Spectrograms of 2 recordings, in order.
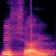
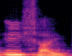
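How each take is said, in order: First: ईसाई with a short first i; आम गलत उच्चारण. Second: ईसाई with a long first ee; शुद्ध उच्चारण. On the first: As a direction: start ईसाई on a quick short "i". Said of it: "आप बोलते हैं ना". (ईसाई को "इसाई" बोलें) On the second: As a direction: open ईसाई on a full "ee". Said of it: "ये शुद्ध क्या हो जाता है". (ईसाई की पहली "ई" लंबी) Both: Shown as a demonstration.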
